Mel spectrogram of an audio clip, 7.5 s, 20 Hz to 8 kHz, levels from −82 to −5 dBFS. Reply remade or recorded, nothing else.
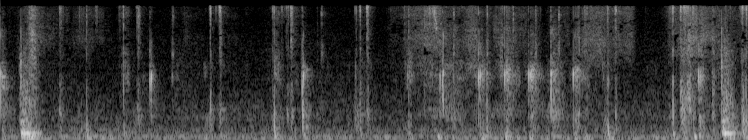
recorded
